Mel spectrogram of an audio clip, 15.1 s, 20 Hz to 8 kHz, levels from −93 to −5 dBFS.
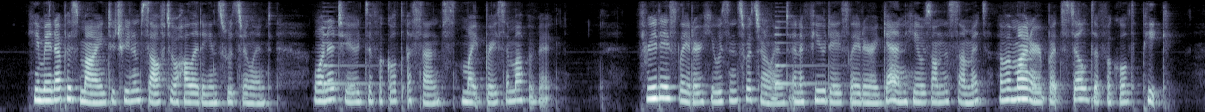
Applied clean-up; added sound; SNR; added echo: none; Bowed string instrument; 16 dB; reverberation time 0.4 s.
